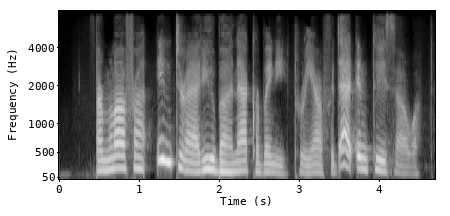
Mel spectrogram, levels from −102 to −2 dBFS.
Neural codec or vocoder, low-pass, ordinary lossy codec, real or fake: codec, 16 kHz, 0.5 kbps, X-Codec, HuBERT features, trained on balanced general audio; 7.2 kHz; none; fake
